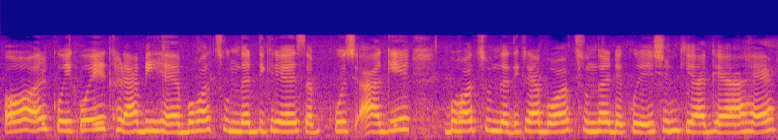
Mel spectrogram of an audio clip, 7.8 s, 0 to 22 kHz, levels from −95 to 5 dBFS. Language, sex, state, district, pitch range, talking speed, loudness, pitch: Hindi, female, Odisha, Sambalpur, 245-280 Hz, 195 wpm, -12 LUFS, 260 Hz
